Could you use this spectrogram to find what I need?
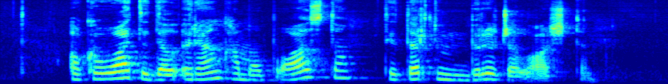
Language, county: Lithuanian, Šiauliai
